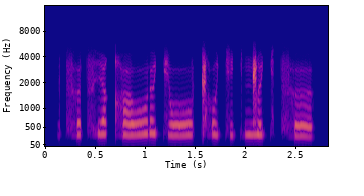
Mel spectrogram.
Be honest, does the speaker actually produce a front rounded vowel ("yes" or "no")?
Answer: yes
